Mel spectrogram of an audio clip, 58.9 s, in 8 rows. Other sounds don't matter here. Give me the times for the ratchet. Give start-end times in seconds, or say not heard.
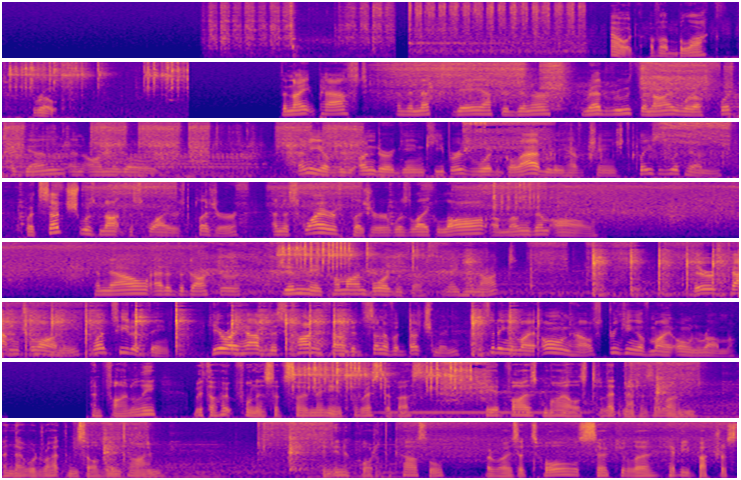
7.4-9.2, 32.2-33.8, 47.1-49.0.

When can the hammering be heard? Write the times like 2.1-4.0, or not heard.
34.0-42.2.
